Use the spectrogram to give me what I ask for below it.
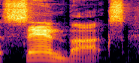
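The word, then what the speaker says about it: s&box: That's what people have been calling it, but it's a new game called Sandbox. So how they spell it is S, the and emblem or symbol, and then box.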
